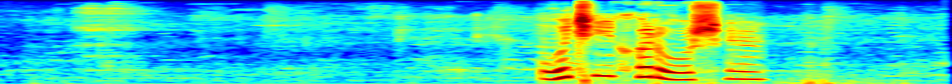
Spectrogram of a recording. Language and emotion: Russian, neutral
